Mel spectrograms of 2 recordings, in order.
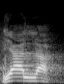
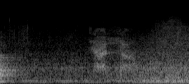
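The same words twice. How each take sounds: First: It is called out loud enough for the room. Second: It is said so softly it is barely audible. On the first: The one called is as near as the listeners. "अगर मैं अल्लाह को ऐसे पुकारूंगा" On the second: The one called is nearer than anyone else. "इसको भी नहीं आई, मुझे आई"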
